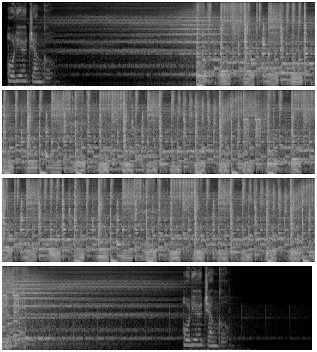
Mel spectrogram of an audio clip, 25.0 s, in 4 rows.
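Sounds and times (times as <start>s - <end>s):
Dubai pop music logo: 3.9s - 21.5s.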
